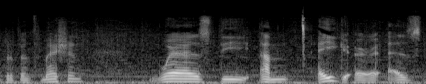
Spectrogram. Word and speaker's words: Aeghrur: Aeghrur. Okay, that's going to be the pronunciation for the cast.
